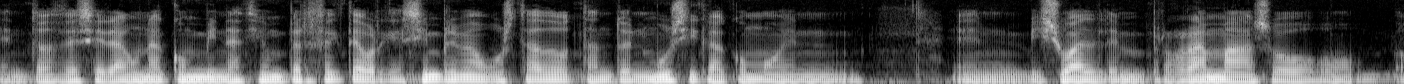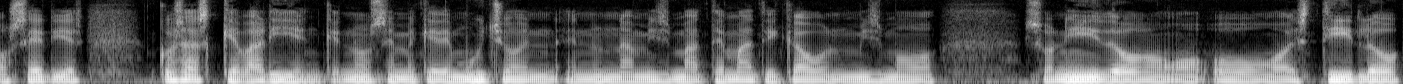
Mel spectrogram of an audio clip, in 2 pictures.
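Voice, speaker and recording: A man with a fairly low voice and a dark, mellow tone speaks at a moderate pace with fairly even intonation. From Basque Country, Bilbao. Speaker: musician. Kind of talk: casual interview.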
